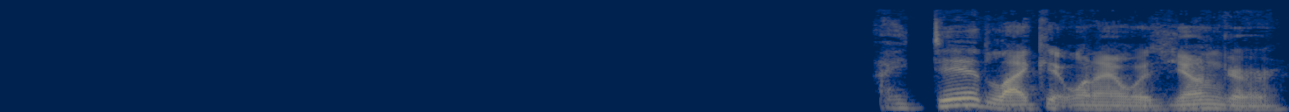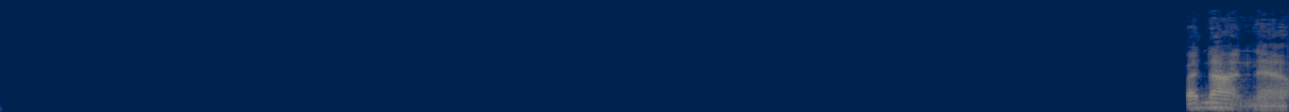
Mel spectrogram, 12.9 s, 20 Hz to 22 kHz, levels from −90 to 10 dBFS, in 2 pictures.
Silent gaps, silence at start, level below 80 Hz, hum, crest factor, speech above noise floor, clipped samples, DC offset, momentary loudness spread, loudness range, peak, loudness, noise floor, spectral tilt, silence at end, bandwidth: 6.47-12.38 s; 4.4 s; -74 dBFS; none; 26 dB; over 55 dB; under 0.1%; under 0.1%; 14 LU; 12 LU; -16 dBFS; -35 LUFS; under -90 dBFS; -4 dB/octave; 0 s; 16 kHz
